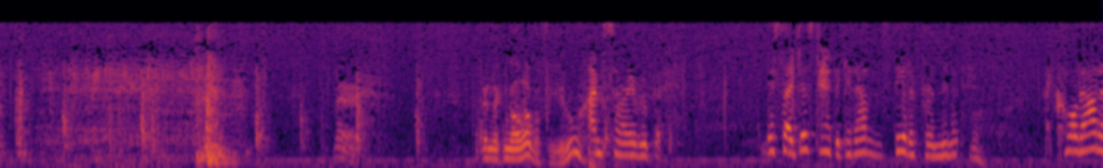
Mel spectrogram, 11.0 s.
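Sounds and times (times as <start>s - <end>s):
door opening: 0.0s - 2.6s
speech: 4.8s - 6.9s, 7.6s - 11.0s.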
